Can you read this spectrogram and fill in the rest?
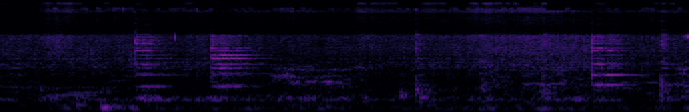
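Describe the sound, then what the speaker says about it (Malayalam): A spoon stirs a thick mashed banana and oat mixture with jaggery for a healthy snack batter, giving a continuous soft scraping and squelching with faint background sizzle, no voices. "ഇത് നന്നായിട്ടൊന്ന് ഇളക്കി കൊടുക്കുക."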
